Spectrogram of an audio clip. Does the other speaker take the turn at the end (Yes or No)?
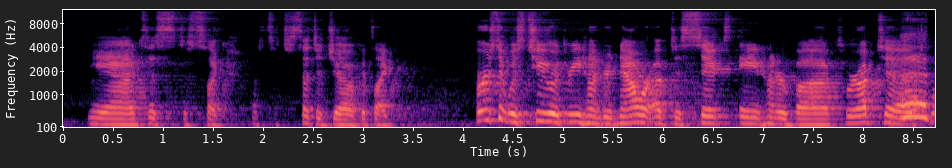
No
